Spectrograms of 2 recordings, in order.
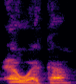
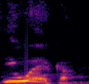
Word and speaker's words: Iweka: They turned it to Eweka. Which one be Eweka? What kind of pronunciation is that? Eweke is Iweka. As time graduates, as time, you know, goes on, they begin to modify pronunciation. They begin to modify alphabets. That Eweka is Iweka.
